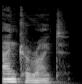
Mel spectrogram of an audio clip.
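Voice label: "anchorite", English, British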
